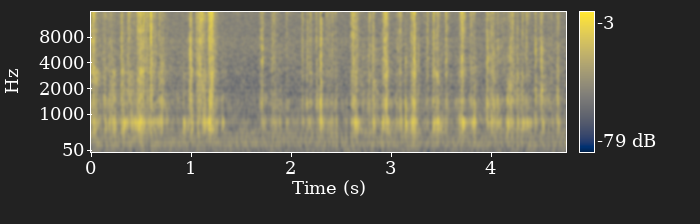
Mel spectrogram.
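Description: Fingernails of both hands scratch quickly over the plastic pins of a paddle hairbrush with a black cushion, then move toward the edge of the frame. The result is a dense run of sharp, bright clicking and ticking with a brief lull near the middle before the scratching picks up again.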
